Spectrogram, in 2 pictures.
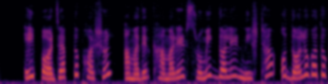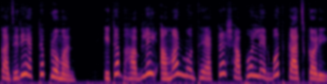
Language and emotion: Bengali, happy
